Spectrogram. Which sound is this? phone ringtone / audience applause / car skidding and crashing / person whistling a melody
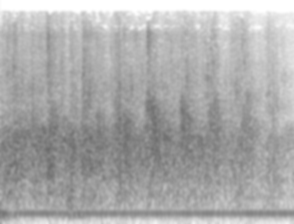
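audience applause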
